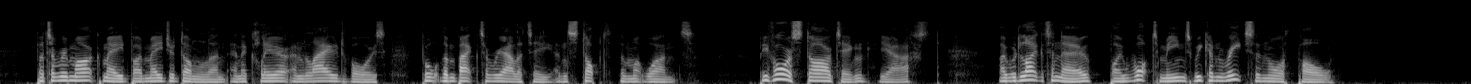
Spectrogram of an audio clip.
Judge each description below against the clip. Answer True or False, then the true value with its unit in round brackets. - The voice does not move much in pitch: False (4.4 semitones)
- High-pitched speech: False (145 Hz)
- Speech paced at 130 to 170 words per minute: True (165 wpm)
